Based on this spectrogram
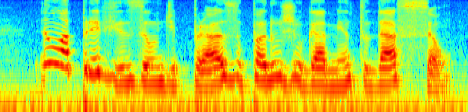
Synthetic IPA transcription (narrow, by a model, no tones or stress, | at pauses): nɐ̃w̃apɾevizɐ̃w̃d͡ʒɪpɾazʊpaɾɐʊʒuɡamẽnt̪ʊd̪ɐasɐ̰̃w̃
